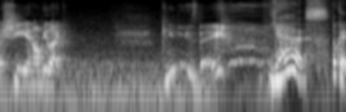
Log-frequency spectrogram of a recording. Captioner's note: laughs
